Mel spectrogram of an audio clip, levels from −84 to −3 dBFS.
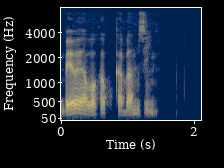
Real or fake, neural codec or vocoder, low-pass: real; none; 7.2 kHz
